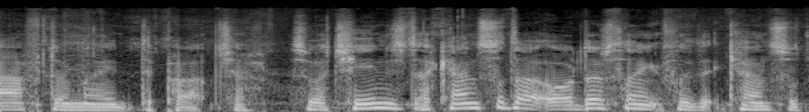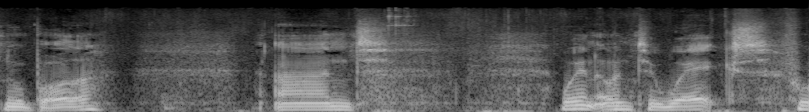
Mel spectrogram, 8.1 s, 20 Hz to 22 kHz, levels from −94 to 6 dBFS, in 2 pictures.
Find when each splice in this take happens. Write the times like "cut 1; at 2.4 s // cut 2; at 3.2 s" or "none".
cut 1; at 1.3 s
